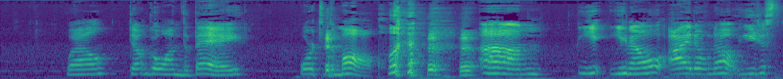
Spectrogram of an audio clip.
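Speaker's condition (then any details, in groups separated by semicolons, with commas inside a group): No condition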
